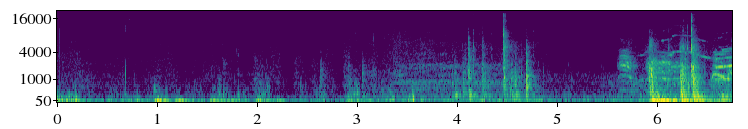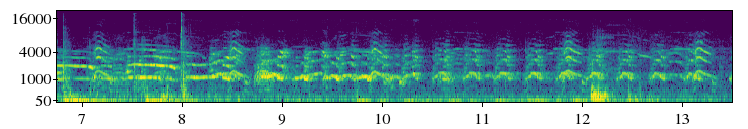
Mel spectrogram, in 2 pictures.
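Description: Gulls call loudly outside an open upstairs window, a harsh chorus of overlapping squawks and wails that starts abruptly and carries on continuously, close and dense, after a quieter stretch of clicks and knocks.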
